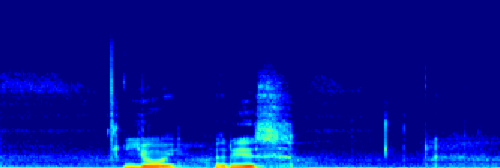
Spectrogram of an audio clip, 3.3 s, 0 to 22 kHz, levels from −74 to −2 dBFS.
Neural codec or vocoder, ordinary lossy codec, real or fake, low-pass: none; none; real; 19.8 kHz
